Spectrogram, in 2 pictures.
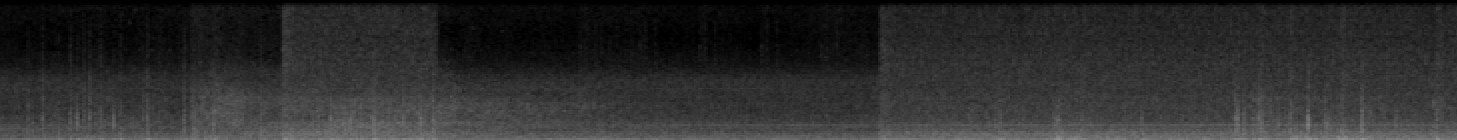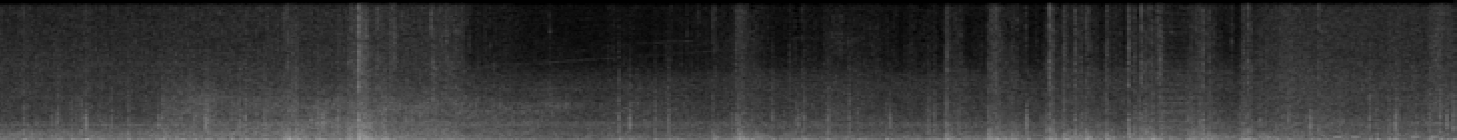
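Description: An armoured vehicle's engine rumbles steadily as it drives.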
